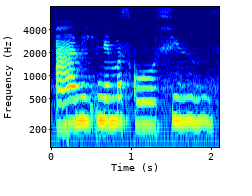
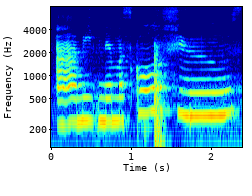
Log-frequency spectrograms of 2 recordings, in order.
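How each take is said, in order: Both takes have the same delivery.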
